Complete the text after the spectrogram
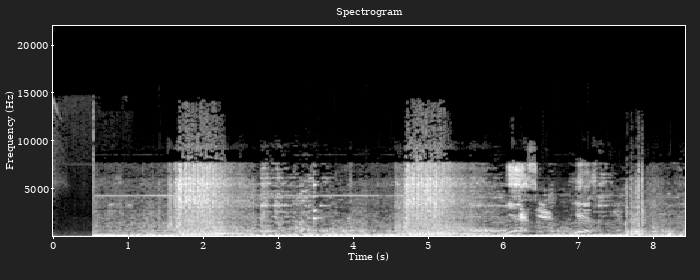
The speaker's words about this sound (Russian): Прежде чем задать следующий вопрос, я предлагаю посмотреть работу зенитной установки «Гепард» во время одного из последних обстрелов.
